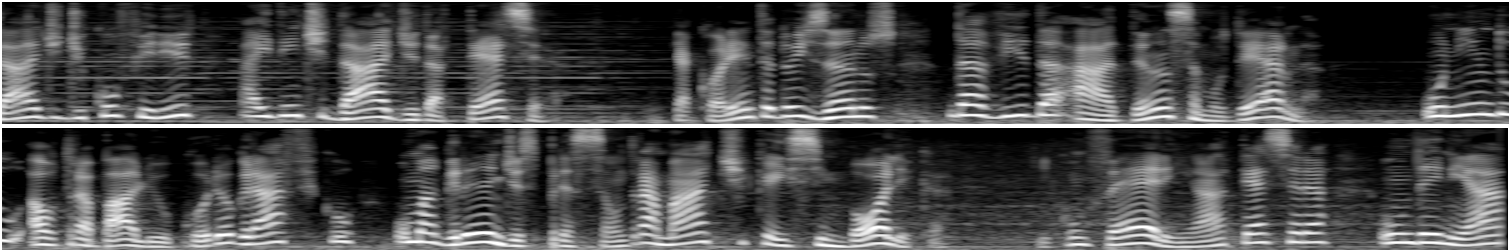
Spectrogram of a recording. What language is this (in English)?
Portuguese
